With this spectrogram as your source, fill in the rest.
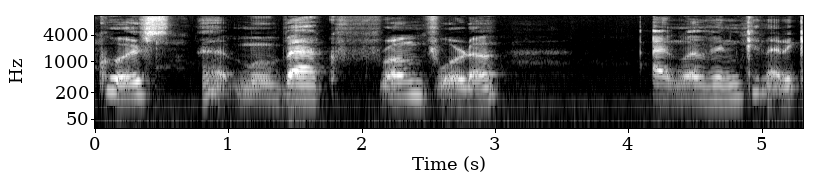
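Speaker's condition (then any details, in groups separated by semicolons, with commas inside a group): Cerebral palsy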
